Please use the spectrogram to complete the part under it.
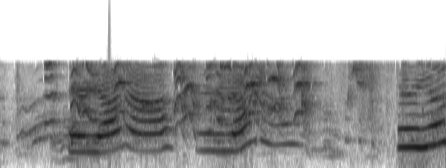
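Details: Excited Shetland Sheepdog puppies, part of a litter getting ready for new homes, give long, wavering, tonal howling whines that overlap one another, ending in a higher, steady cry after a brief pause.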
